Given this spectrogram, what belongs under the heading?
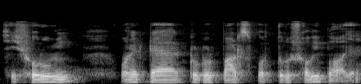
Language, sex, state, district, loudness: Bengali, male, West Bengal, North 24 Parganas, -17 LUFS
